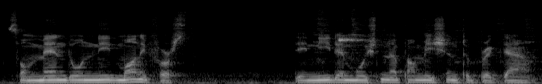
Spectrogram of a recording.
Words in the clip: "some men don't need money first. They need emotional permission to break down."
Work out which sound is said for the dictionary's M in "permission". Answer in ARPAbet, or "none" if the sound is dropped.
M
